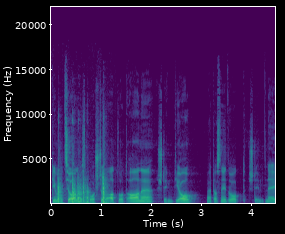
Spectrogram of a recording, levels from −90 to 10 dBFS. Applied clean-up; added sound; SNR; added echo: neural mask model RNNoise.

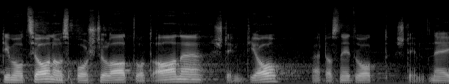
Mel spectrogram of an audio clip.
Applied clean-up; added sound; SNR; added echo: none; none; none; none.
